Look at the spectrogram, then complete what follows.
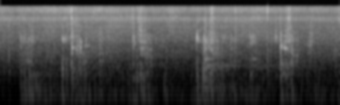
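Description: A metal spatula scraping and turning fried pork ribs, onion and dried chillies in a sizzling wok, with a scrape about once a second.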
